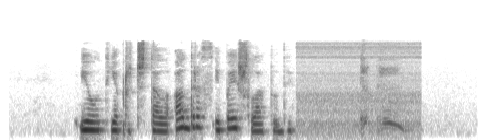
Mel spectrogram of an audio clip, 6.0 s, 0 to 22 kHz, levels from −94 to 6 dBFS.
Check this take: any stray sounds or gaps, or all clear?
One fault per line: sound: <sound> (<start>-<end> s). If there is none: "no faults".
sound: throat clearing (4.5-5.2 s)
